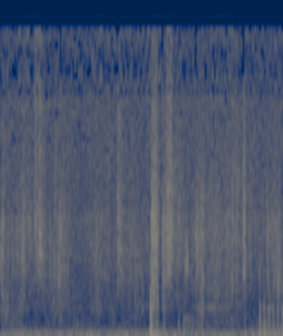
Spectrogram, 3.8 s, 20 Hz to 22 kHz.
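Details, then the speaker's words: 2018 Subaru WRX STI Spec R idling with loose knocking clunks as the steering wheel is turned: steering rack rattle. "you go that's the rack rattle that's the sound you're gonna get with the rack rattle"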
